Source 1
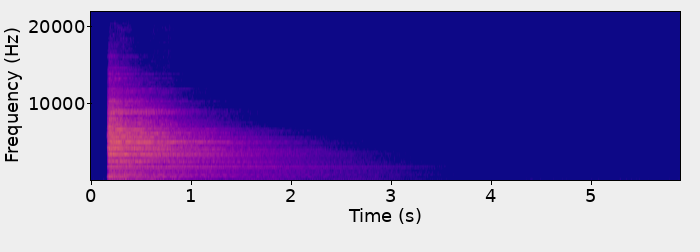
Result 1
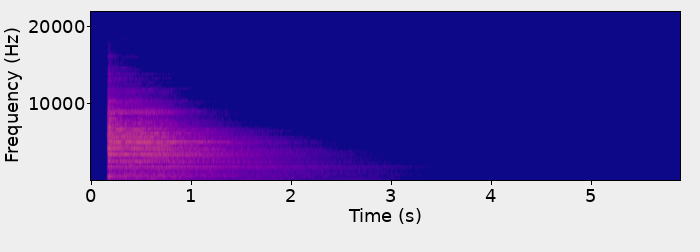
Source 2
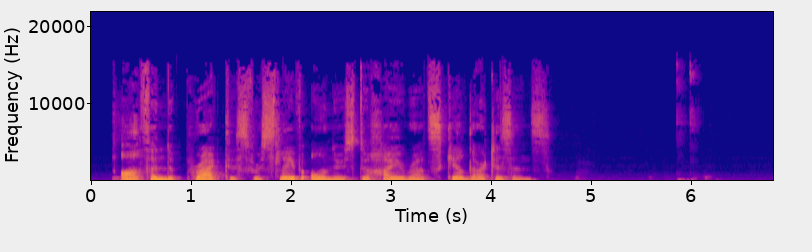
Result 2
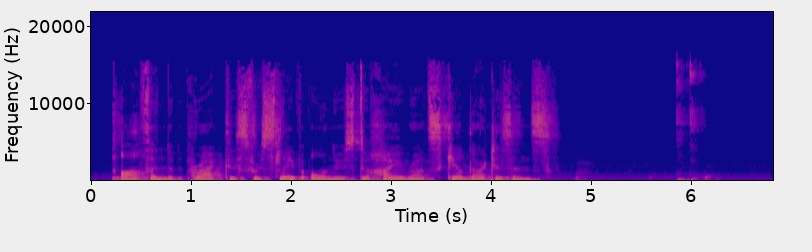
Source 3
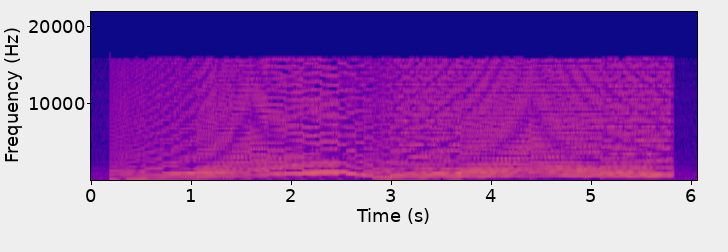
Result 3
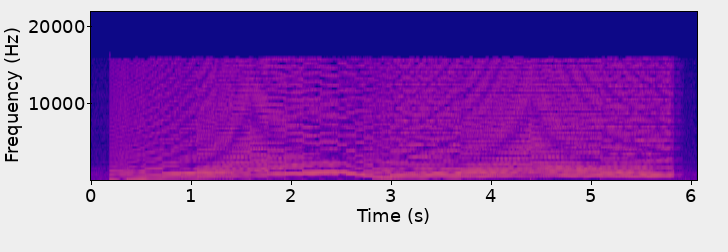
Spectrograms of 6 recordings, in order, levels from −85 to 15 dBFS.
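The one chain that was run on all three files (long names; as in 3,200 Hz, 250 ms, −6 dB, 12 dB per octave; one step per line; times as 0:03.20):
on a send: single-tap delay 97 ms −17 dB
on the sum: downward compressor 8 to 1, threshold −29 dBFS
level −3 dB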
